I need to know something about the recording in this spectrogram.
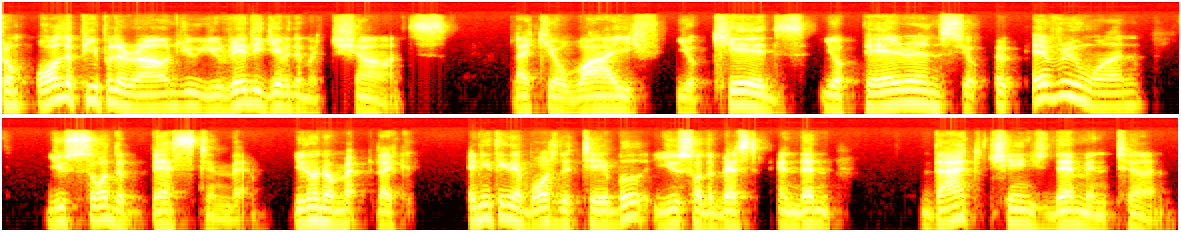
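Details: Adult male speaker; Normal speech.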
